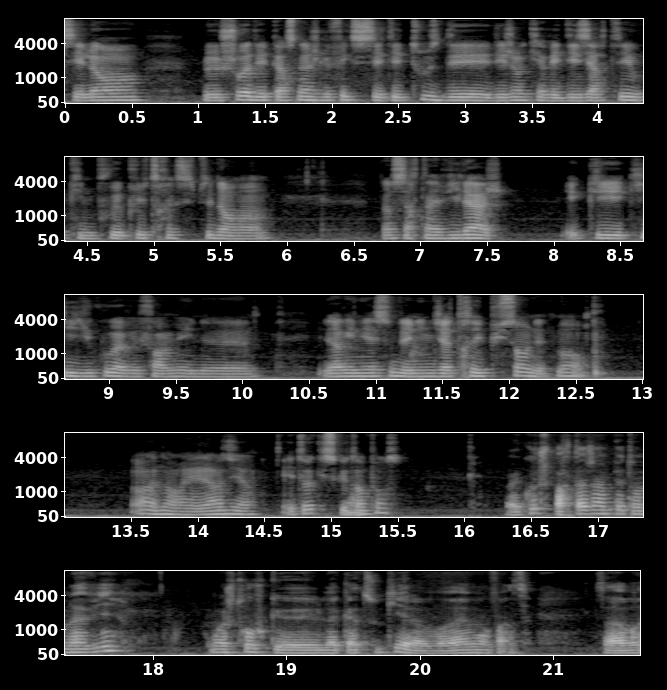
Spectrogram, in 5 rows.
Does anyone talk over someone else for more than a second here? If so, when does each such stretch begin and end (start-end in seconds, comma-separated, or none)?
none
